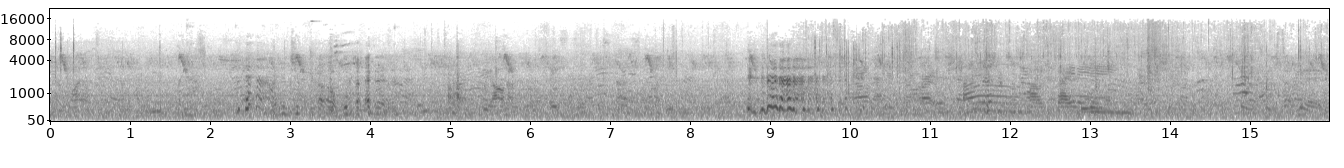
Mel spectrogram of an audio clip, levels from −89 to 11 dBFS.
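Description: Nothing here gives away any technical trouble; the audio just carries on steadily with no glitches, dropouts or odd artefacts to point out anywhere along the way.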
